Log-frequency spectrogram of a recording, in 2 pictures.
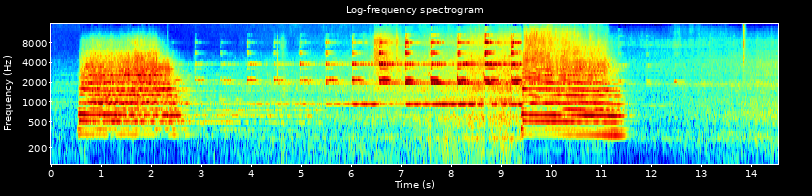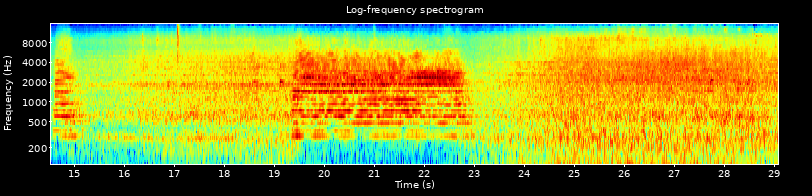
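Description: BNSF diesel locomotive's multi-chime air horn sounding the grade-crossing signal: long, long, short, long, with a bell ringing rapidly between the first two blasts. Then the locomotives and double-stack intermodal cars roll past with a steady rumble and wheels clattering over the rail joints.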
